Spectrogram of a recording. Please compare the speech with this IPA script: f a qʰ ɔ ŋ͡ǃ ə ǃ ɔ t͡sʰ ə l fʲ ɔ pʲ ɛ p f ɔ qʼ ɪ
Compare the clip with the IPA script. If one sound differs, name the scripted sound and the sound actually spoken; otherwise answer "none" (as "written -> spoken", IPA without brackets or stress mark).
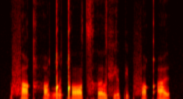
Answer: ɛ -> ə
